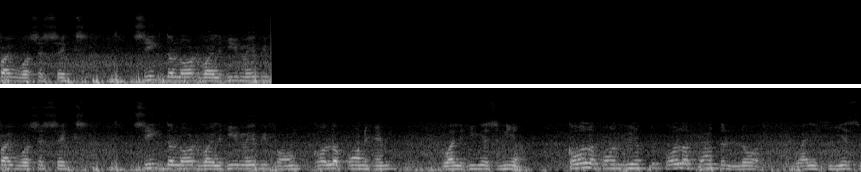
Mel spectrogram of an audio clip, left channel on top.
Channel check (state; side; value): drops out; left; at 2.8 s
